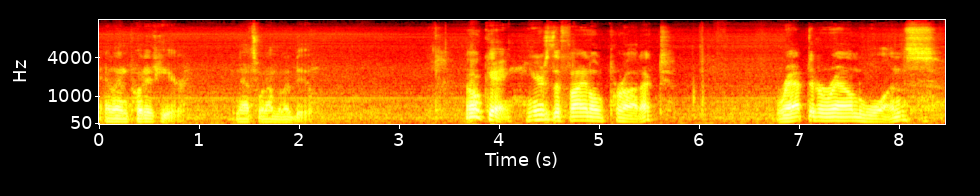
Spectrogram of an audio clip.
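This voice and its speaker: A man narrating his repair of an old radio in a halting, casual way, thinking aloud as he works. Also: medium pitch, a little mellow, a little hiss or hum. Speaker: radio restorer.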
